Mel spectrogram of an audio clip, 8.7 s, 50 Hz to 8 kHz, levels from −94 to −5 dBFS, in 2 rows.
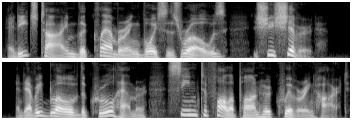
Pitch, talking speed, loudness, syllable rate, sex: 135 Hz, 160 wpm, -20 LUFS, 4.6 syllables/s, male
